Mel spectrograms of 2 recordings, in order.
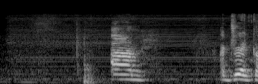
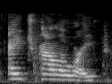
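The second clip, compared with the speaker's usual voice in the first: usual speaking voice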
